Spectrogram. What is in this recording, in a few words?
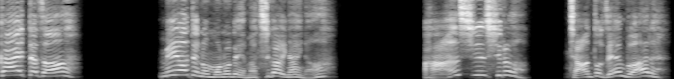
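operation over, voice, Japanese; GF Alarm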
